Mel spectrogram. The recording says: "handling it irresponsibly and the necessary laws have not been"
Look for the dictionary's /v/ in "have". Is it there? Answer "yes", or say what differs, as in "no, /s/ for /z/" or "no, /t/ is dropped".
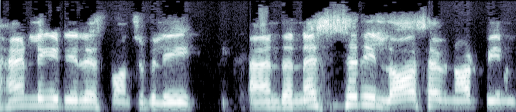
yes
